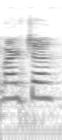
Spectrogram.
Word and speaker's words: Marcia: Did I pronounce that right, Marcia? Yes, you did. Like the month March with an A.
